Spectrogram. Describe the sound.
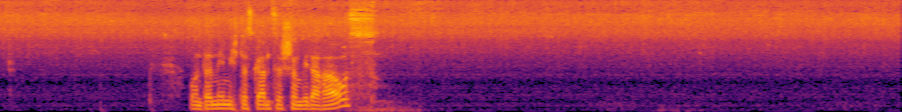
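Fish pieces sizzle steadily as they are seared briefly for a few seconds on each side in a hot pan, a constant high frying hiss that runs the whole time, with a man briefly speaking over it near the start.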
